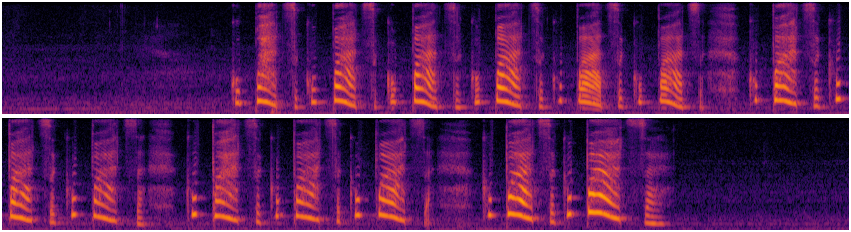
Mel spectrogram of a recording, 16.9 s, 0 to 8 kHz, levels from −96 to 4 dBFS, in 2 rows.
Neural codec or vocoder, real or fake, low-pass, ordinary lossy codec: none; real; none; none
